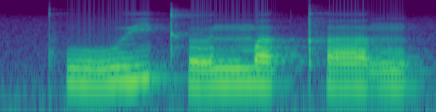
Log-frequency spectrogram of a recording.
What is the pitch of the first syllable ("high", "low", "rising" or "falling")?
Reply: rising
